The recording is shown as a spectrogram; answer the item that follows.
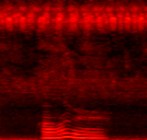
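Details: Oliver the cat, reacting after hearing a loud noise, gives one drawn-out meow lasting under a second that rises slightly then sinks, over a steady low hum.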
